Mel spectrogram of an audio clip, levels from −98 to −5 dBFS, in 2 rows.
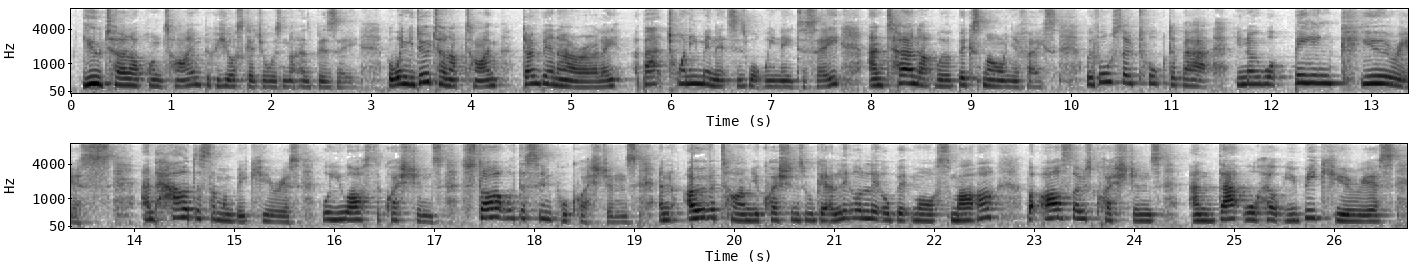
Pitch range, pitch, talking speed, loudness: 170-225 Hz, 195 Hz, 205 wpm, -20 LUFS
